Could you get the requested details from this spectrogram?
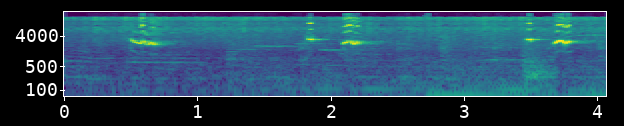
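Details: Sooty-headed bulbul (kutilang) calls, birds answering each other: short, high, two-part chirping notes in three spaced pairs over a few seconds, with a low rumbling hum in the background.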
